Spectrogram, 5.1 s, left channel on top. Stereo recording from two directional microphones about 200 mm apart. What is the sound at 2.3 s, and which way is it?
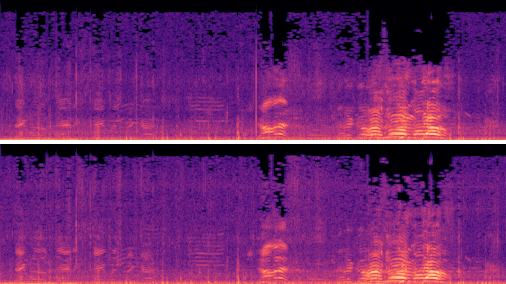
Clip-clop, 25° right (ahead or behind).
